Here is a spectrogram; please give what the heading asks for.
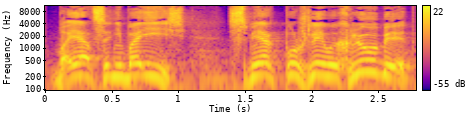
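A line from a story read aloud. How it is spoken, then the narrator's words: Yelling. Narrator (Russian): орал он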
